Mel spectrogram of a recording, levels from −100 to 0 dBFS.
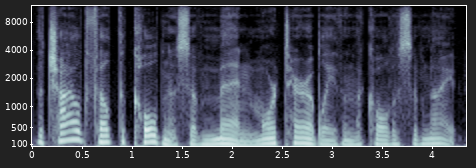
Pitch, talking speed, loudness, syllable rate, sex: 115 Hz, 195 wpm, -19 LUFS, 4.4 syllables/s, male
